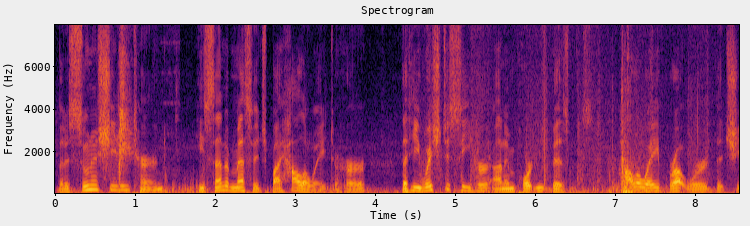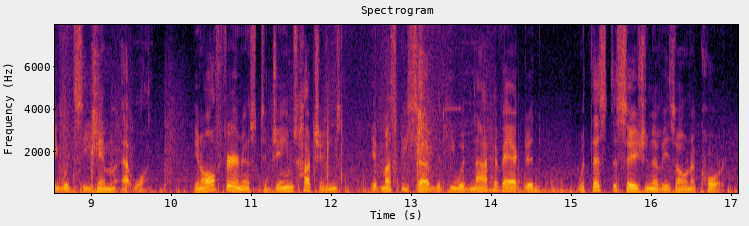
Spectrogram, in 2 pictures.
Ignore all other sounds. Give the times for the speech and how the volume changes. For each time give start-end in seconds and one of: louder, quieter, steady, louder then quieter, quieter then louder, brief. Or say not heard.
0.0-16.9 steady.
